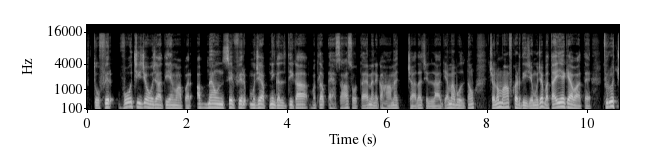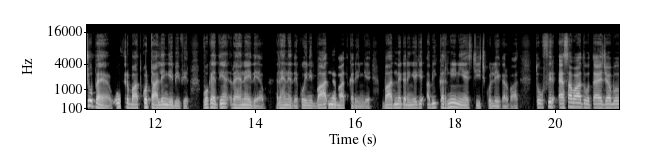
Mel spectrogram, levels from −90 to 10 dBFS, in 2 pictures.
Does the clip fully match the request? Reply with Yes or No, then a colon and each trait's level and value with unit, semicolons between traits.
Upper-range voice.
No: low, 120 Hz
